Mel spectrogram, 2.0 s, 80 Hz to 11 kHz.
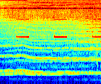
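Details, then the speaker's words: Low-battery warning on a Tarot 130 TL103H1 mini quad: the battery buzzer gives its first, slower stage of beeps (three slow high beeps) over a steady motor whine winding down at landing. It beeps faster when the battery is very low. "Hopefully you can hear that there. It's sort of a slower beeping, and I've noticed when you get really low on your battery, it'll beep faster."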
